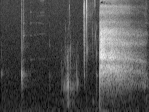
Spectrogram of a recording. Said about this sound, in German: was ich auch weiß, ist, dass man vor so einer ausgedehnten Sprechersession und auch immer mal zwischendurch einen Schluck trinken muss.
